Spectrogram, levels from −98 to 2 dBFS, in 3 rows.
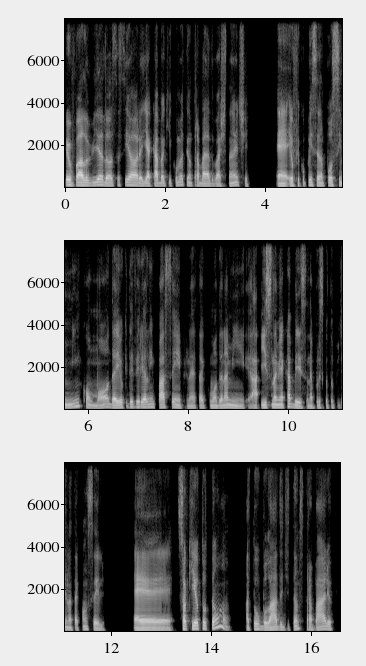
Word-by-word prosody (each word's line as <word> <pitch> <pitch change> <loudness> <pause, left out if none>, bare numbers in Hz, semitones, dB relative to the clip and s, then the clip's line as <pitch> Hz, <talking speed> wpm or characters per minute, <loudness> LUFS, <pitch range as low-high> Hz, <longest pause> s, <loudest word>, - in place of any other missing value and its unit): eu 125 -1 +6
falo: 115 +1 +7
"Minha 130 +4 +2
Nossa 110 +1 0
Senhora", 120 -3 +3
e 95 +4 +2
acaba 105 0 +2
que, 105 +1 -12
como 120 +6 -5
eu 135 - -3
tenho 120 -3 -4
trabalhado 95 -4 0
bastante, 100 +5 -4 0.5
eh, 95 -2 +4
eu 110 - +5
fico 105 +3 -7
pensando: 110 -4 0
"Pô, 115 +3 +1
se 110 +2 -4
me 115 +2 0
incomoda, 125 - -1
eu 105 +3 +2
que 110 - -20
deveria 120 0 0
limpar 120 -1 0
sempre, 115 -7 -5
né, 85 +1 -5
tá 90 - -4
incomodando 95 +1 -3
a - - +1
mim", 95 -7 -3
ah, - - -1
isso 110 +2 -1
na 115 - +4
minha 115 0 +1
cabeça, 100 - -1
né, 80 - -3
por 80 +3 -8
isso 90 0 -8
que 100 - -7
eu - - -11
tô 95 - -11
pedindo 95 +1 -6
até 95 -1 -5
conselho. 90 -7 -4 0.6
Eh, 90 -2 +4
só 125 - +3
que 125 +4 -2
eu 140 0 +6
tô 145 -1 -1
tão 200 +8 -1 0.3
atrobulado 110 -3 0
de 100 -1 -14
tanto 125 - -3
trabalho 110 +4 0
110 Hz, 200 wpm, -26 LUFS, 95-120 Hz, 0.6 s, falo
